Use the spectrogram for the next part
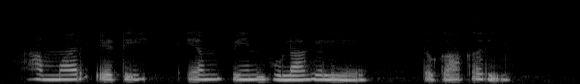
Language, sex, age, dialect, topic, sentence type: Magahi, female, 51-55, Central/Standard, banking, question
